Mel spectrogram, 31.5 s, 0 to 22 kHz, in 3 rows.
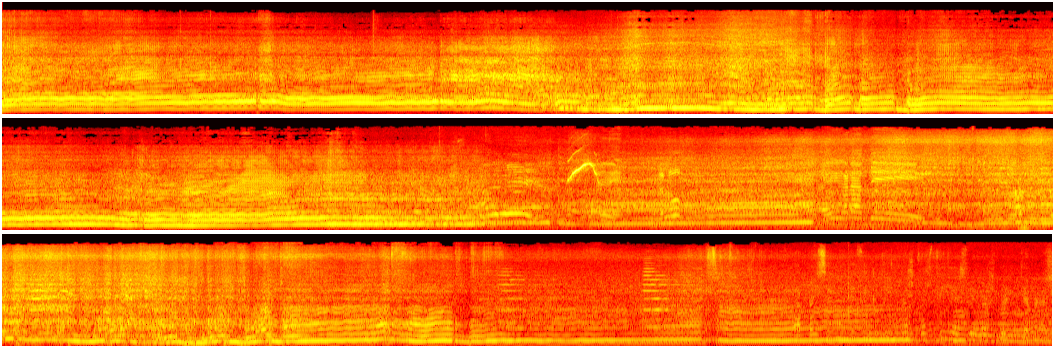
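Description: Peugeot 205 rally car's engine revving hard, its pitch climbing and dropping again and again with gear changes and lifts through corners. It is softer and farther off in the second half, with a brief high rising whistle about halfway through.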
